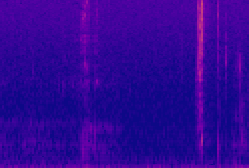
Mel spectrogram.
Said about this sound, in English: So all of November, let me just take a sip of my coffee, which I have here.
